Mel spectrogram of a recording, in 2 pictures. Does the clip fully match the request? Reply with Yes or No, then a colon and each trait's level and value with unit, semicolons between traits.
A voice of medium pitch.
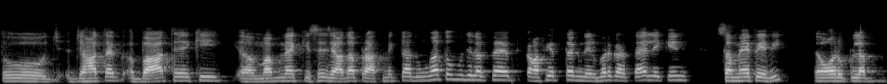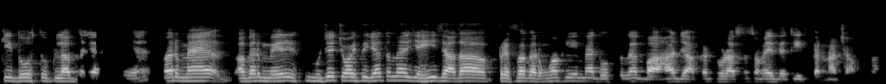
Yes: medium, 160 Hz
